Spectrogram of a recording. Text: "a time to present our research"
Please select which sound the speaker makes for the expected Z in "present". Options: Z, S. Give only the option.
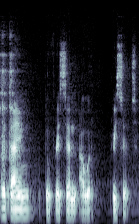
S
